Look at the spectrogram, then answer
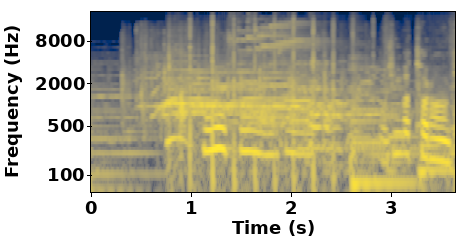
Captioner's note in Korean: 모두 박수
